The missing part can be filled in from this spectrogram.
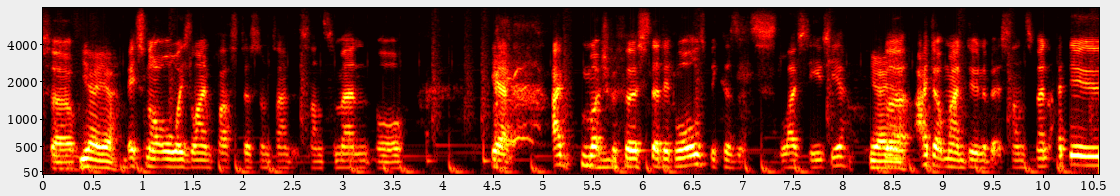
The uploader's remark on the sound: Streamed live from the Amber Rose pub in Edinburgh. Apologies the audio is not great guys wifi signal weak.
